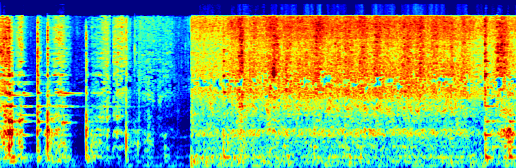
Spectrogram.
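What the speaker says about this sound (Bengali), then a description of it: "এইগুলি একটু নেড়ে দিয়ে কষাবো" Chili and coriander powder being stirred and fried in oil, a loud steady sizzle that starts abruptly partway through after a few sharp clinks and scrapes, then continues alone with occasional utensil taps.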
